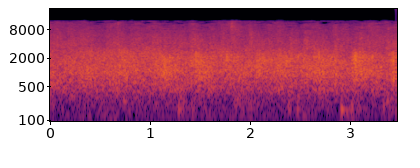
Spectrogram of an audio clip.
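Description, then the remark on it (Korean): An audience at a church gathering applauds steadily to welcome a pastor coming out to speak, a dense wash of many hands clapping at a constant level for the whole few seconds, with no voices rising above it. “우리 나오실 때 큰 박수로 환영을 하도록 하겠습니다.”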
